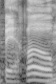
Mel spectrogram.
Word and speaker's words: Perrault: se escribe Perrault y se pronuncia Perrault porque es francés.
